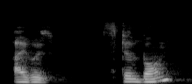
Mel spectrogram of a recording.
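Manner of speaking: ordinary delivery, nothing marked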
